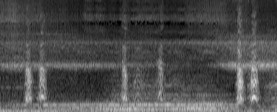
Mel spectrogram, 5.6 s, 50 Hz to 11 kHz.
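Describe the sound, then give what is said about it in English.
A dog named William barks repeatedly at about 4:51 a.m. in short, sharp bursts, several coming in quick pairs, with pauses between them, over a steady low hum and a faint constant tone in the background. “in the morning, and he's barking like crazy, and he took off running out across the field.”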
